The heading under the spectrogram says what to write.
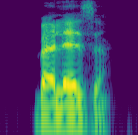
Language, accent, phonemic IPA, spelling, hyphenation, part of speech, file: French, France, /ba.lɛz/, balèze, ba‧lèze, adjective, LL-Q150 (fra)-balèze.wav
- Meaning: 1. hefty; sturdy 2. strong, powerful 3. difficult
